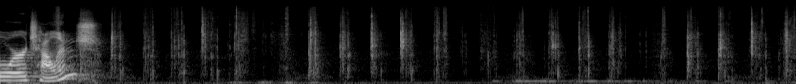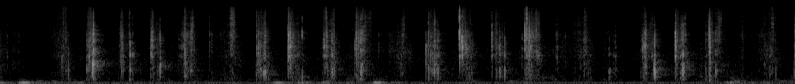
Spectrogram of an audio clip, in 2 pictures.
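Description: Playing cards are shuffled by hand, with quick soft flicks and snaps close by.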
